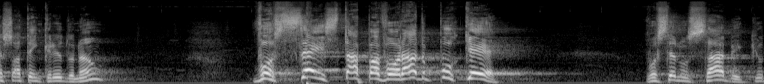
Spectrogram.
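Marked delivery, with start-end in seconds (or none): 2.5-5.1 cobrança bradada. Acted. Pregador cobra o medroso.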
